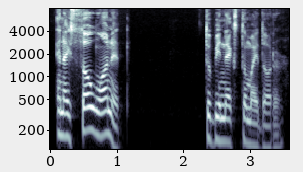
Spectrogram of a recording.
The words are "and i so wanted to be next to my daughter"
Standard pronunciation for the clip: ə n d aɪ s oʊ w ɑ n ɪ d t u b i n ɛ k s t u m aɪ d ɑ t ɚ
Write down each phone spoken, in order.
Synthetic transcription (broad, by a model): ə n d aɪ s oʊ w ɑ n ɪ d t u b i n ɛ k s t u m aɪ d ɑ t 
